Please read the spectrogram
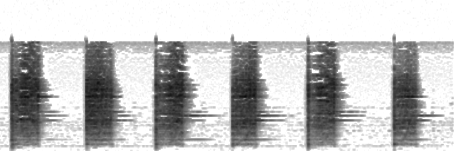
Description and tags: slow - Knife slides
A series of slow slides made with a meat cleaver over a bread knife.
Super fun to make.
bread, cleaver, clutter, knife, meat, scratch, sharpen, slide, steel, utensil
